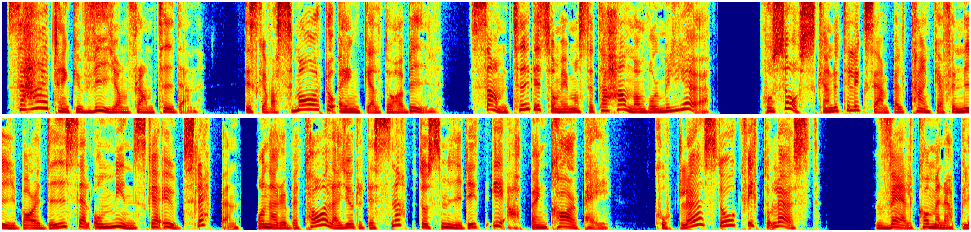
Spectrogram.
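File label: swedish female character; voice demos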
